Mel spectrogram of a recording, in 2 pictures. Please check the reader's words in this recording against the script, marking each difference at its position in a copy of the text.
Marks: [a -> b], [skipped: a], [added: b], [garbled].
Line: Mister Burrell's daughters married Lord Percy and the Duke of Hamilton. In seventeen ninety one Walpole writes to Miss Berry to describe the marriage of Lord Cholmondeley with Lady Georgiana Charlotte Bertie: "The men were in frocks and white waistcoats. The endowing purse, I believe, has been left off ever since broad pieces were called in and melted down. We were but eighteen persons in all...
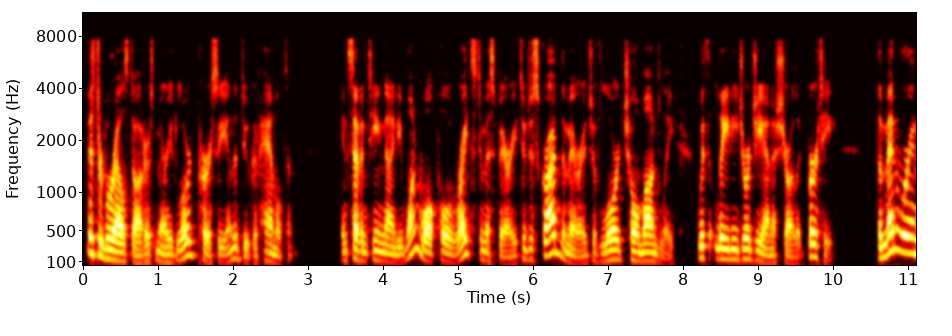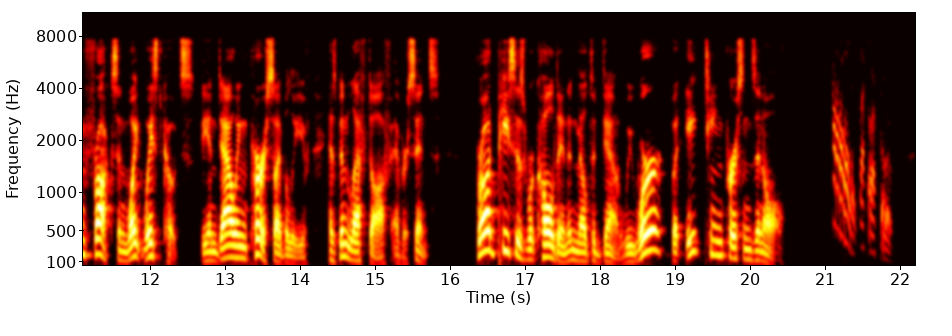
Mister Burrell's daughters married Lord Percy and the Duke of Hamilton. In seventeen ninety one Walpole writes to Miss Berry to describe the marriage of Lord Cholmondeley with Lady Georgiana Charlotte Bertie: "The men were in frocks and white waistcoats. The endowing purse, I believe, has been left off ever since broad pieces were called in and melted down. We were but eighteen persons in all...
